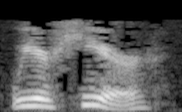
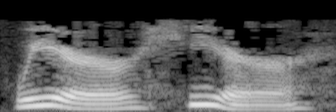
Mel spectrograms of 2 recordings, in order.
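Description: First: "we're here" quick, one step per vowel; short single vowels. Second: "we're here" stretched, each vowel on two stair steps; lengthened vowels. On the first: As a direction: say "we're here" briefly, vowels not stretched. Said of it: "Instead of". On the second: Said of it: "put them on two stair steps instead of just one". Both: Shown as a demonstration.

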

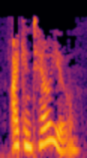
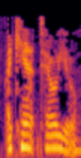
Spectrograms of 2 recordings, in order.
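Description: First: "can" unstressed, pitch peak on "tell", then fall. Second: "can't" full-voweled with a stopped T before "tell"; even tune, "can't" held firm, falling on "you"; stressed can't. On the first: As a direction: stress on "tell", "can" quick and light. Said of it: "Yes, you can". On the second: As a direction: give both "can't" and "tell" weight. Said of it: "or no, you can't". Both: Shown as a demonstration.

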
